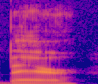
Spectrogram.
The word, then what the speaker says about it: Bar: he was growing up, often shortened to Bar, pronounced Bear.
